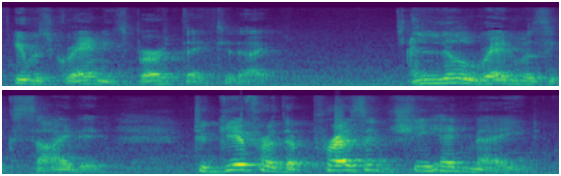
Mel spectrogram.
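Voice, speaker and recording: Low-voiced woman telling a lively children's story. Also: a little hiss or hum. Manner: animated, dramatic emphasis with drawn-out words. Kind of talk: expressive storybook narration for young children.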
